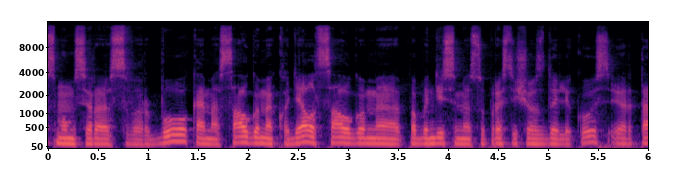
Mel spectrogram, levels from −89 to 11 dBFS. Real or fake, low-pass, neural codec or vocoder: fake; 14.4 kHz; vocoder, 44.1 kHz, 128 mel bands every 512 samples, BigVGAN v2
